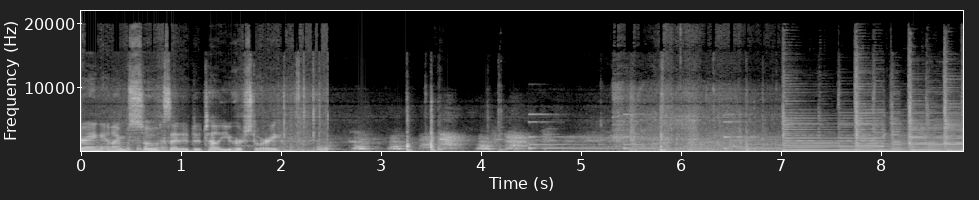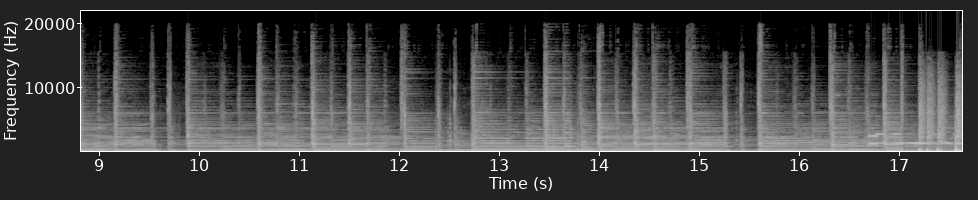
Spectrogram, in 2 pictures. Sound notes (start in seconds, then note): 2.5 dogs barking; 4.2 van beeping; 7.1 gentle acoustic music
